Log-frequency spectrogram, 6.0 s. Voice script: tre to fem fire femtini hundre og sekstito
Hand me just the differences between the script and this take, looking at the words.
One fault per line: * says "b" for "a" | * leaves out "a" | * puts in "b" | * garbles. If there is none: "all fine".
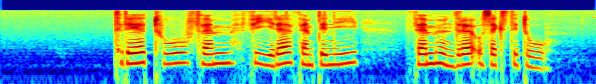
* puts in "fem"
